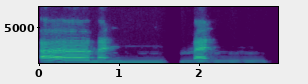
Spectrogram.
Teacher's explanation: meem is attached with noon. There is akmal gunna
